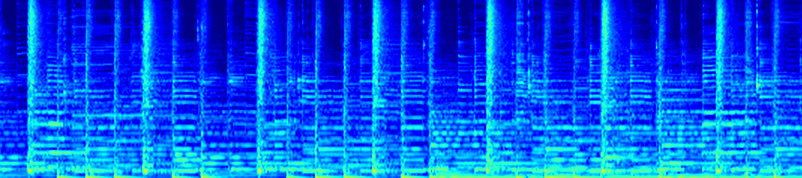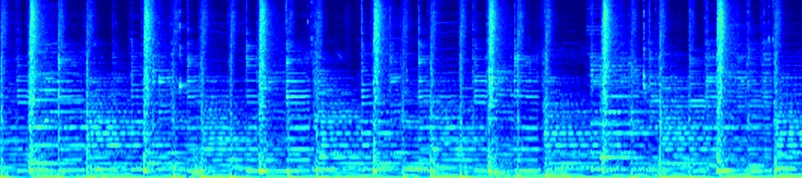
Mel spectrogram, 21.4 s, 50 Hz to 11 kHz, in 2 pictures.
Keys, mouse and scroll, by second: 1.2 click, 2.6-3.0 scroll up 1, 3.0-6.2 drag, 8.5 click, 12.3 click, 12.5 scroll up 1, 13.2-14.6 drag, 15.6 scroll down 1, 16.1-16.9 drag.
